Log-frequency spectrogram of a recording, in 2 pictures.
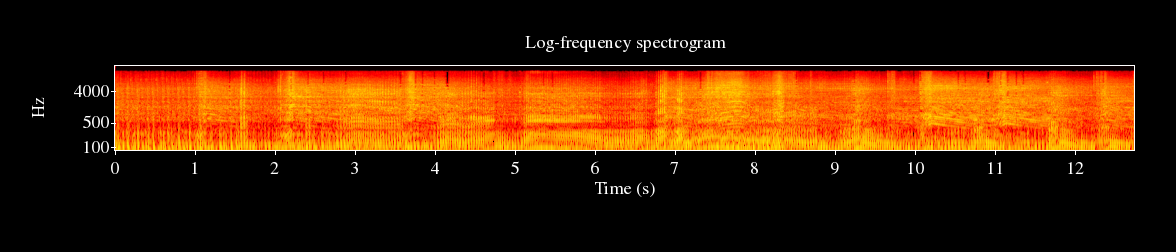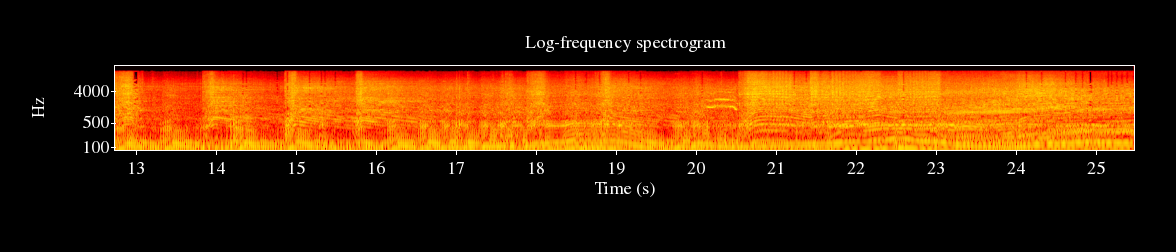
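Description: Several motocross dirt bikes running together, their engines revved up and down again and again so that the rising and falling engine notes overlap.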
